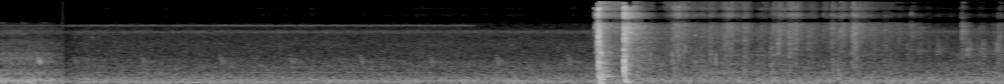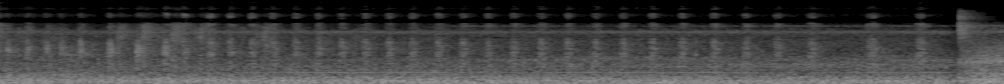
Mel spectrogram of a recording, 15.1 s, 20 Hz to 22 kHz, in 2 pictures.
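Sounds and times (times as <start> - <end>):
quick even ticking: 4.5 - 14.7.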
